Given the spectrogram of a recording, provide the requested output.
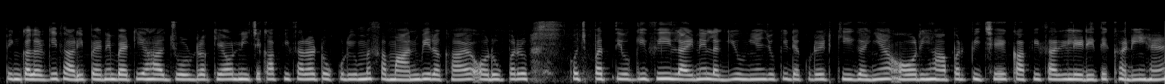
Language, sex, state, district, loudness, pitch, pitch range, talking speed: Hindi, female, Bihar, East Champaran, -22 LUFS, 235 Hz, 230-245 Hz, 230 wpm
